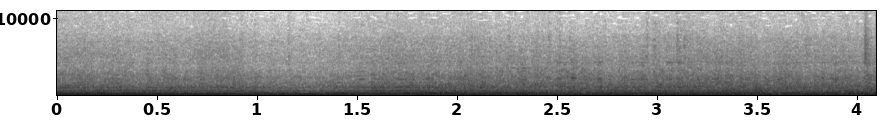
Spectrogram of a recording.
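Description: Rally car's engine running steadily at an even pitch, heard from inside the cabin, over a low rumble of the car travelling on a gravel road.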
